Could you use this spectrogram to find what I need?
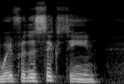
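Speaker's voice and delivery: normal talking voice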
